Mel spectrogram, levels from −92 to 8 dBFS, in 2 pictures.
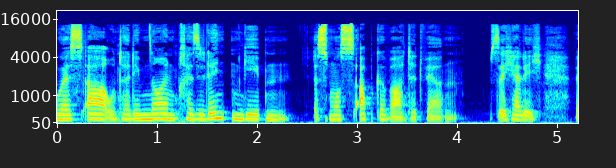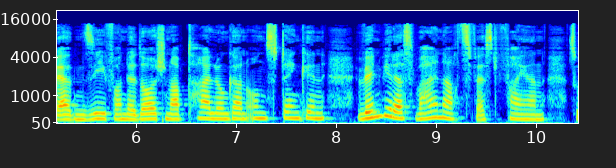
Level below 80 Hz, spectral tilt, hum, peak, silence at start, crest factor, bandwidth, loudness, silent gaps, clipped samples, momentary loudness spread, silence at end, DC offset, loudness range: -58 dBFS; -4 dB/octave; none; -4 dBFS; 0 s; 20 dB; 13.5 kHz; -23 LUFS; none; under 0.1%; 13 LU; 0 s; under 0.1%; 3 LU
